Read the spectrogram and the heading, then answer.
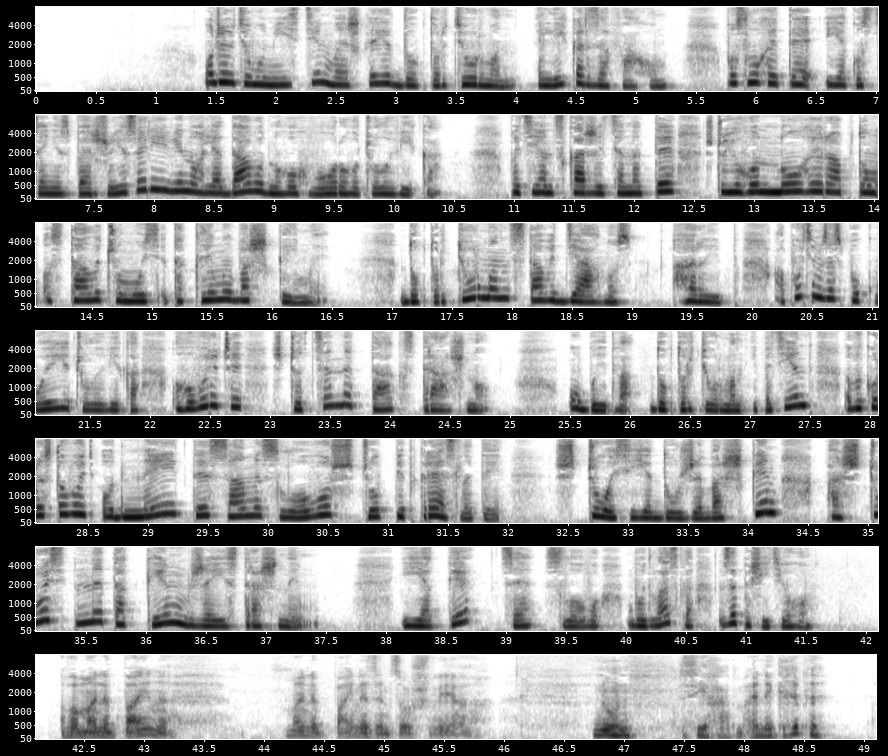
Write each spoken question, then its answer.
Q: Яке це слово?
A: правильною відповіддю на останнє запитання буде маленьке слово зо.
